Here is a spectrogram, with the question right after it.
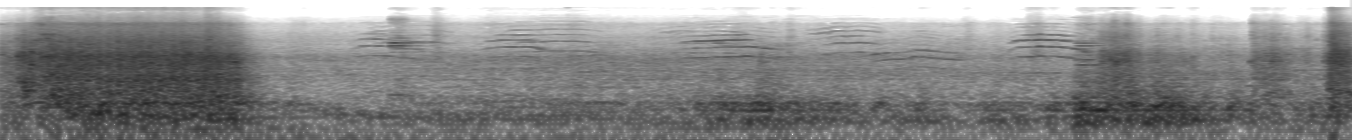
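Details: Two kittens stuck in a shop overnight, reunited with their mother cat when the owner arrives; a run of high, thin, repeated kitten mews with arched harmonics through the middle, between loud broadband rustling bursts at the start and end.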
